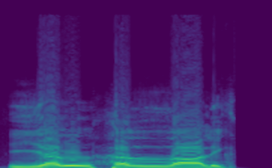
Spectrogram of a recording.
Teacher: ثا کو ذال میں مدغم پڑھا گیا ہے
